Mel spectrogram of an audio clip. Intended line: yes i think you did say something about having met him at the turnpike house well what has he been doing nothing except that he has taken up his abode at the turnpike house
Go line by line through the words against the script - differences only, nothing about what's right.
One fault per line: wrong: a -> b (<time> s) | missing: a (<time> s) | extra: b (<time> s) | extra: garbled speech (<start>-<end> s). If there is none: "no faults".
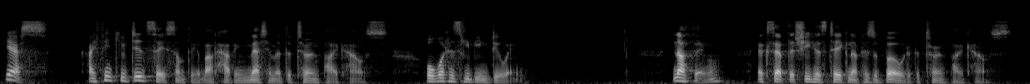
wrong: he -> she (8.0 s)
